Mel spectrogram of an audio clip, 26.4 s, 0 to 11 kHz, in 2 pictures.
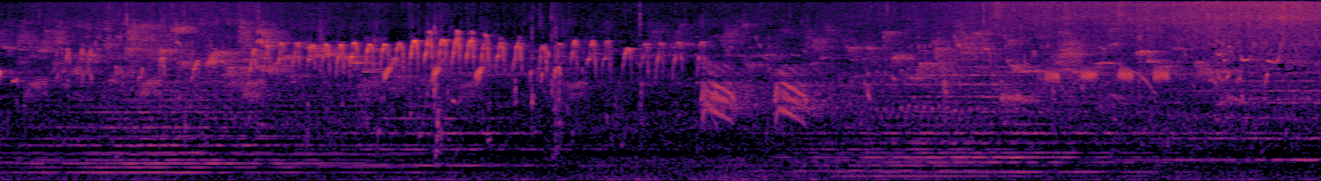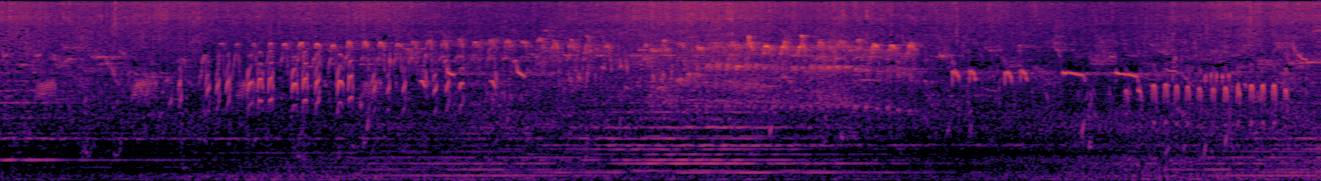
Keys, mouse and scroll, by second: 0.0-1.3 drag, 5.6 click, 7.0 click, 10.1 click, 11.2-12.7 drag, 13.2-14.8 alt+drag, 16.2 alt+scroll up 1, 17.1 click, 18.8 click, 20.6 click, 22.2 alt+click, 23.1 alt+scroll down 2, 23.5 alt+middle click, 24.4 alt+click, 24.9 alt+scroll down 3, 25.1 alt+scroll up 1, 25.5-26.4 drag.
